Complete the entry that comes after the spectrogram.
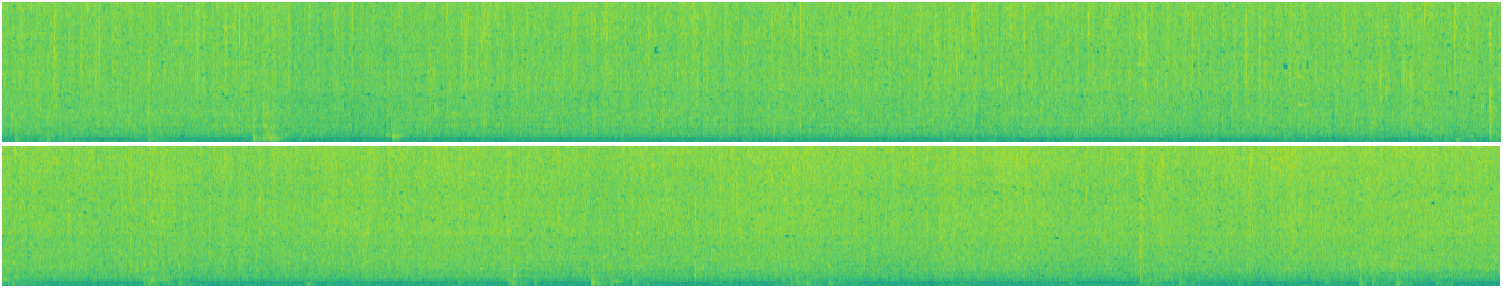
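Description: Long beans and fried tofu sizzling in oil in a frying pan, a steady hiss, with occasional knocks and scrapes of a spatula tossing them.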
